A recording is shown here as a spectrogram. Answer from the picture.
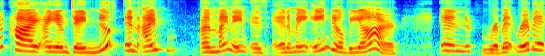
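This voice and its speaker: Here a woman uses a put-on character voice at a high pitch. Her pace is fairly slow. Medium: actual play. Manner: playful.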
